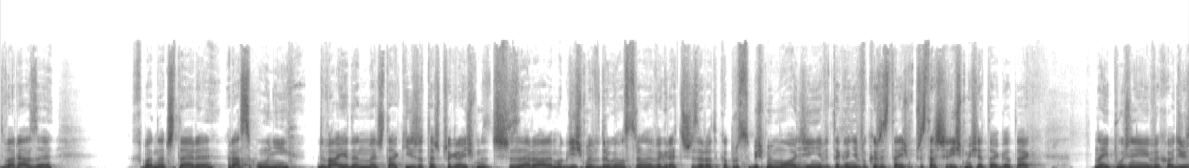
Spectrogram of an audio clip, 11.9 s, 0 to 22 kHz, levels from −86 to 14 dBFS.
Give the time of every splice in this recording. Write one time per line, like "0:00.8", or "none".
0:04.2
